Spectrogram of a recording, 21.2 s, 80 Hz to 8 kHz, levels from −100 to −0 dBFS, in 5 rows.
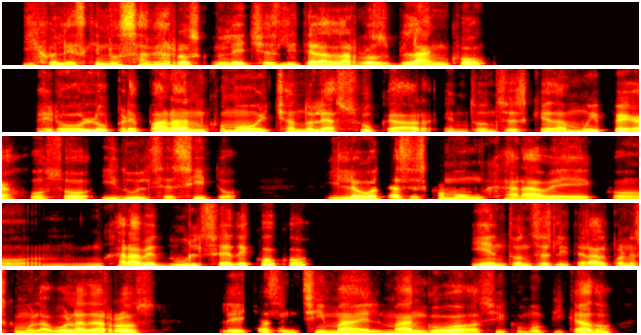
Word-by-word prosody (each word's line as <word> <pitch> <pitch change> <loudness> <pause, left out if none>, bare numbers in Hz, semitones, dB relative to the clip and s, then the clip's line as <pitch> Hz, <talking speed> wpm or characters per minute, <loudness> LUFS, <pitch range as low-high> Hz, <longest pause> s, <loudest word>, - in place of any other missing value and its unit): Híjole, 105 -1 -2
es 115 - -3
que 150 - -3
no 155 +1 -1
sabe 165 +2 0
a - - +3
arroz 115 -4 0
con 105 -2 -5
leche, 100 +5 +1
es 130 - -3
literal 135 - +3
arroz 115 -3 +1
blanco 95 +3 +3 1.3
pero 110 +1 +2
lo 105 0 +6
preparan 110 +5 +4
como 135 -8 +1
echándole 110 +5 0
azúcar. 95 -10 -2
Entonces 95 +1 -8
queda 100 -1 0
muy 110 +4 -2
pegajoso 100 -5 0
y 100 -3 -8
dulcecito, 95 +5 -6 0.6
y - - -11
luego 95 +2 +5
te - - -1
haces 110 +3 -6
como 95 -3 -4
un 100 +2 -2
jarabe, 100 -4 0
con 95 - -6 0.6
un 100 +2 -12
jarabe 105 0 +3
dulce 100 +4 -1
de 115 -2 -1
coco 125 0 0 1.1
y 105 - +3
entonces 95 +1 -4
literal 90 -1 -2
pones 100 0 -6
como 90 -3 -7
la 80 - -3
bola 110 +7 +2
de 115 - +3
arroz, 135 +9 +2 0.4
le 90 - -3
echas 90 +2 -5
encima 100 +2 -1
el 90 -2 -3
mango, 135 +10 +2
así 110 - -9
como - - -11
picado, - - 0
105 Hz, 155 wpm, -24 LUFS, 95-115 Hz, 1.3 s, lo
